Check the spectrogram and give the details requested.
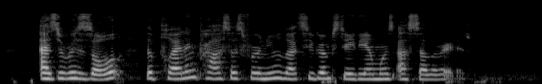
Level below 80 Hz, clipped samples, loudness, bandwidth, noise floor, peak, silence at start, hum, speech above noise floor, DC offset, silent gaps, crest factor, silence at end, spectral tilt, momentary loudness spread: -68 dBFS; under 0.1%; -29 LUFS; 11.5 kHz; -64 dBFS; -6 dBFS; 0.4 s; none; 35 dB; under 0.1%; none; 22 dB; 0.55 s; -3.5 dB/octave; 8 LU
